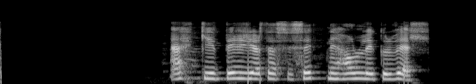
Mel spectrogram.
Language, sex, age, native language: Icelandic, female, 40-49, Icelandic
